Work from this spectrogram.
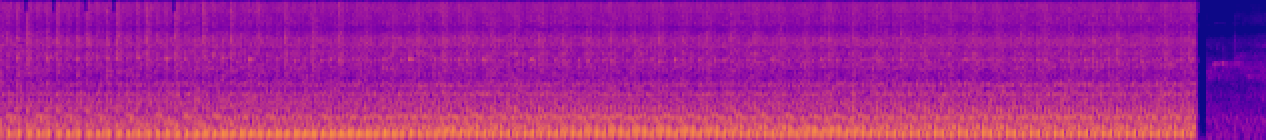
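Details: Old Detroit Diesel two-stroke in a vintage GMC truck, on fresh fuel with the fuel filters removed: a strong, even idle with no misses for six seconds, then shut off; the engine is healthy.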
